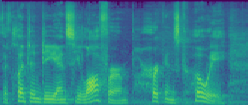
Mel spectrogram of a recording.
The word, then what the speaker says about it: Coie: And specifically, we're asking for records of FBI meetings with the Clinton-DNC law firm Perkins Coie, or Coie, it's an odd name, it's spelled C-O-I-E, in 2016.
